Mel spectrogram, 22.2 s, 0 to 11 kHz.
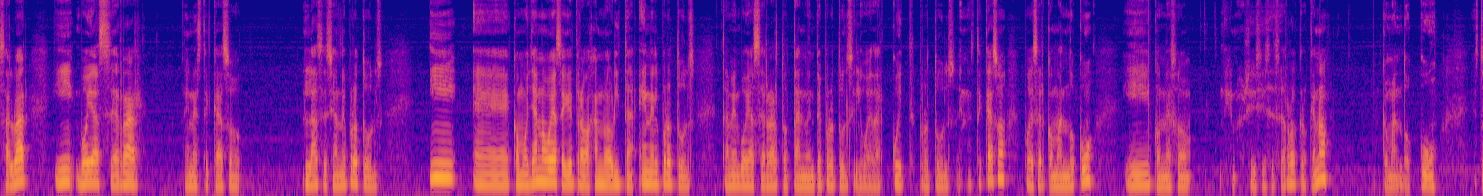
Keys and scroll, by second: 3.5 shift+super+w, 18.0 super+Tab, 20.8 super+q.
